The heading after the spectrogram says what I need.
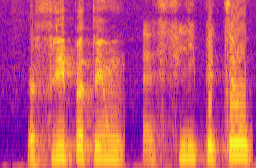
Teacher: Na Madeira e nos Açores, para além de cortarem o i, ainda voltam a alterar o som do L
